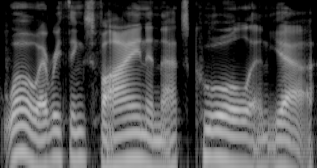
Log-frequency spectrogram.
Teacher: everything he says kind of has a slightly upward inflection when he talks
